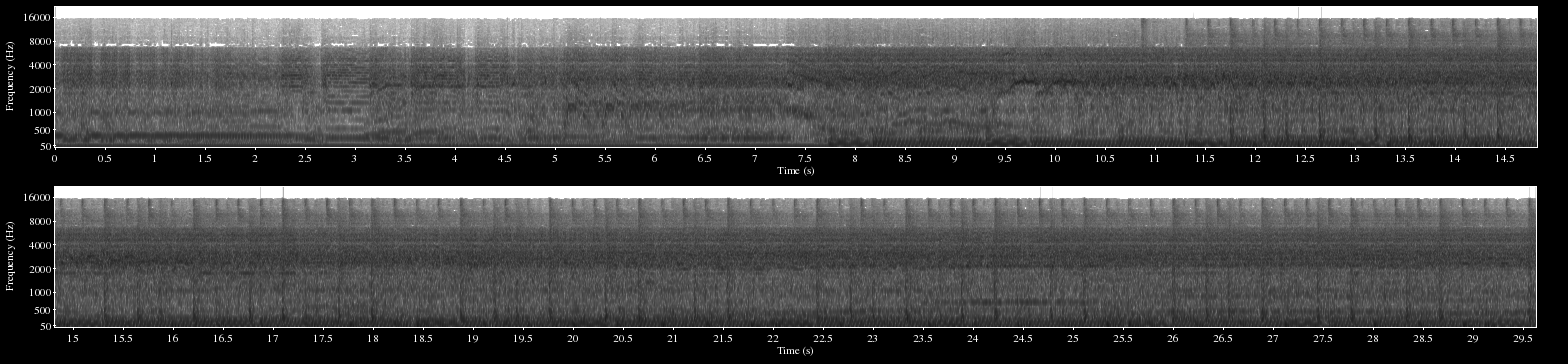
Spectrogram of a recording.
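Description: A lo-fi rock recording made on a four-track recorder opens on a few seconds of hissy, scraping noise, then a heavy, looping bass riff kicks in and drives a dense, loud, distorted band sound with no singing.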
